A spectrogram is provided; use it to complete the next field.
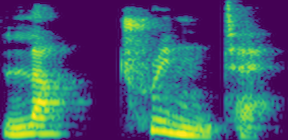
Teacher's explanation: we don't pronounce the middle E, so it's La Trinte.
